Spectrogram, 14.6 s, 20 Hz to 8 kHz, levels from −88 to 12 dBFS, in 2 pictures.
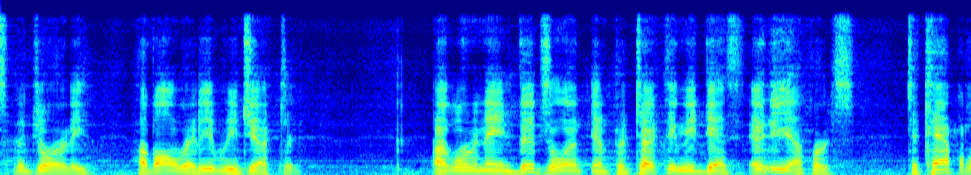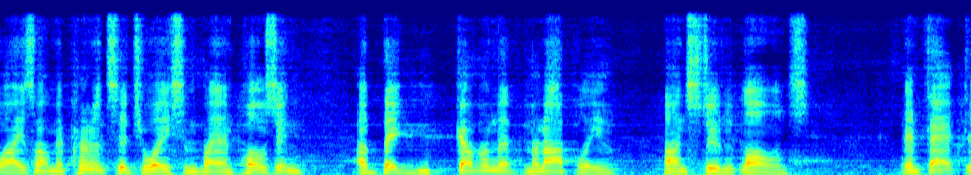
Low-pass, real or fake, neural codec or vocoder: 7.2 kHz; fake; codec, 24 kHz, 1 kbps, SNAC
